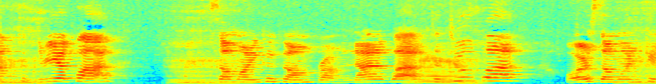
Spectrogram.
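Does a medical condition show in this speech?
Yes: cerebral palsy.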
